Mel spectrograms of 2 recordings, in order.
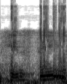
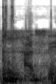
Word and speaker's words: Hashi: Some people call him Hirsi. Yeah. Hashi. I think the right pronunciation is Hashi.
